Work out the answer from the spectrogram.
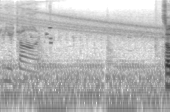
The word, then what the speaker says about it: mutons: The only good muton is a dead muton. So they're pronounced mutons.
